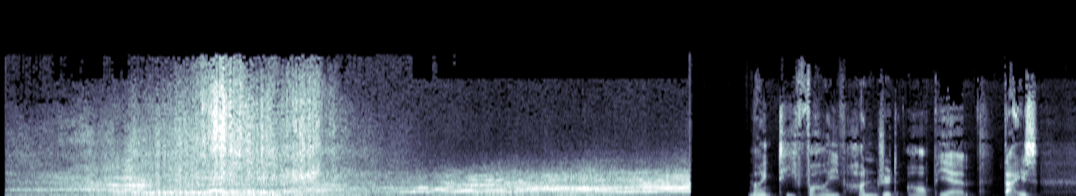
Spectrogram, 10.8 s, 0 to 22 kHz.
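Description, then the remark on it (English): A powerful naturally aspirated V12 supercar engine, which revs to 9,500 RPM, revs loudly for about seven seconds, its pitch climbing and holding high. It cuts to a brief silence, then a person starts speaking. “I mean, already that engine revs to 9,000, but just another 500 RPM, naturally aspirated V12.”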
